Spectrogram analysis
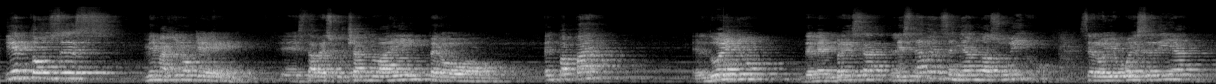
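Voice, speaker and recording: Man, sermon, animated storytelling, high pitch, very echoey. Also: distant mic. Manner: animated, acts out both sides of a phone call. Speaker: preacher. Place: church hall. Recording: echoey hall, voice from afar.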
